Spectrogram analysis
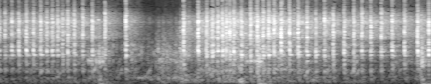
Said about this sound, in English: Boat on deck? Just got it. Well, where's that winch? Sending it right back to you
